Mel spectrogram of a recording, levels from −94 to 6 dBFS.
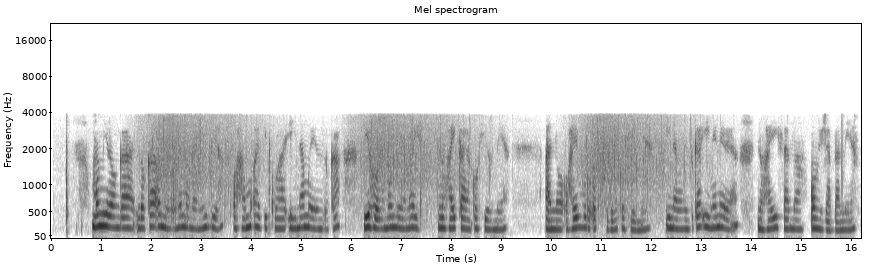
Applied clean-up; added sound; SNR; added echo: none; Applause / Crowd; 16 dB; none.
